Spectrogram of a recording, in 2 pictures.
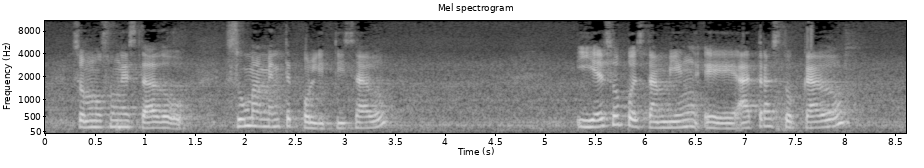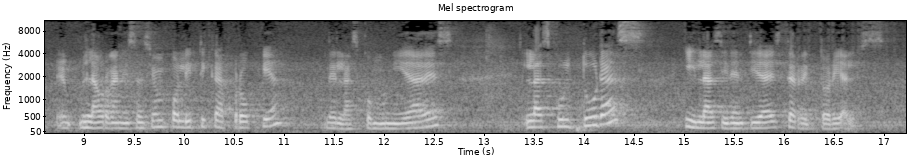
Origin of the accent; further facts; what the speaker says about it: Oaxaca, Mexico; Yo nací en el Valle de Oaxaca, crecí al lado de un río que en su época fue muy hermoso, el río Atoyac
